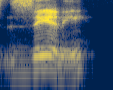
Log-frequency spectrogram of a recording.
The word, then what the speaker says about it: Zanny: She constantly referred to her as Zanny, short for Zenaida, and rhyming with nanny, which just makes me want to set my kitchen on fire.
